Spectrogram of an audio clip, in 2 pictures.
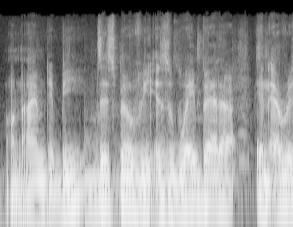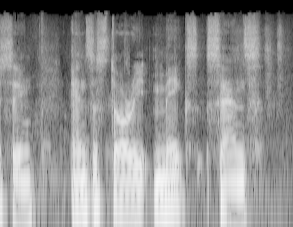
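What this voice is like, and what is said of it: German accent, possibly Bavarian. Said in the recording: “a German accent ... Is that a real German accent? ... I think so ... sounds like Bavarian.”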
